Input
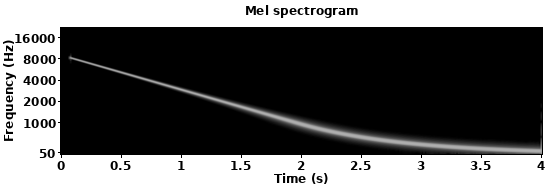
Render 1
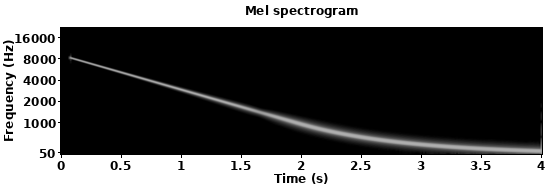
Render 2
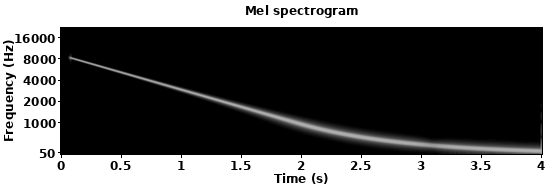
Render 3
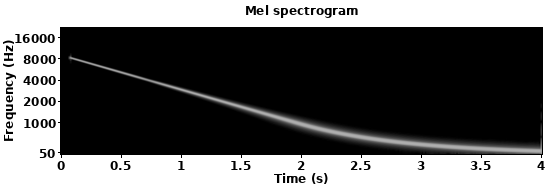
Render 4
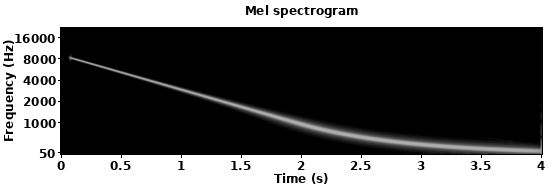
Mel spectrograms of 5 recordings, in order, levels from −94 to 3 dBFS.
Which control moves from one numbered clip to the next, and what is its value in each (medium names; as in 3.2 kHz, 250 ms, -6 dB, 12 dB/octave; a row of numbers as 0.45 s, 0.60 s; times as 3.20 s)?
dynamic bell, frequency: 1.4 kHz, 280 Hz, 4 kHz, 100 Hz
